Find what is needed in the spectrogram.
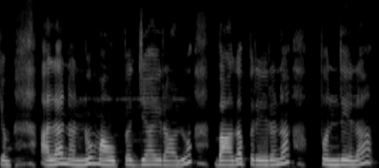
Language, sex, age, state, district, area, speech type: Telugu, female, 18-30, Telangana, Nirmal, rural, spontaneous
